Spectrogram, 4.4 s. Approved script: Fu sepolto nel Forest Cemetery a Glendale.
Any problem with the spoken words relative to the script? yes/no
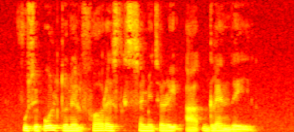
no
